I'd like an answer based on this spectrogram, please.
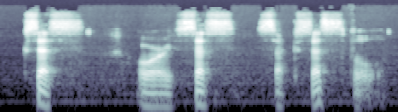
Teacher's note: So successful, the emphasis is on the second syllable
